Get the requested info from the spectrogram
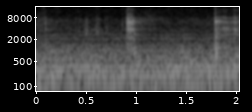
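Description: Two light metal clicks about a second apart, the second sharper, as a screwdriver pries the connecting rod of a small oil-free air compressor pump off its crank against the flywheel.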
